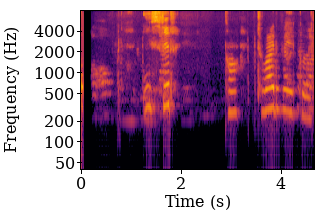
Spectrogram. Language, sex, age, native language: Icelandic, male, 9, Icelandic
